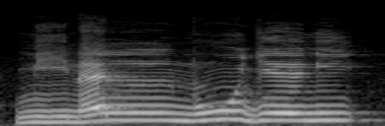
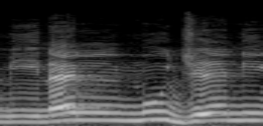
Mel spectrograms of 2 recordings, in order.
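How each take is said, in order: First: The j sound is soft, made with mid-tongue. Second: The j sound is harsh, made with the tongue tip. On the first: The speaker calls it right. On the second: The speaker calls it wrong.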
